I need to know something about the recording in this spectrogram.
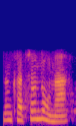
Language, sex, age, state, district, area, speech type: Bodo, female, 60+, Assam, Kokrajhar, urban, conversation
